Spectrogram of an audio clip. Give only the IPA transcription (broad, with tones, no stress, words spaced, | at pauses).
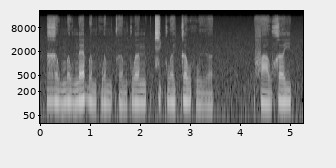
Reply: ɣə̤˨˩wmə̤˨˩wnɛ˨˦ ɓə̤˨˩m hwə̤˨˩mt̪ʰə̤˨˩mkwə˧n | t͡ɕḭ˧˨kwə̤˨˩j kə˧whwɨ̤˨˩ə̯ | fa̤˨˩wxə˧j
